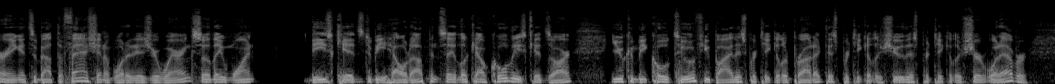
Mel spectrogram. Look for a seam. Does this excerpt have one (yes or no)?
no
